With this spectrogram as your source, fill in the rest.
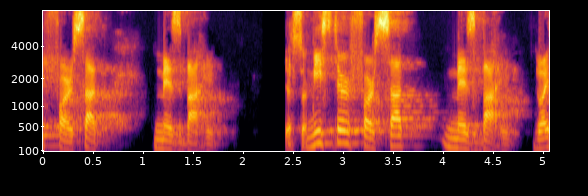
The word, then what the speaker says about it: Farzad Mesbahi: Farzad Mesbahi.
